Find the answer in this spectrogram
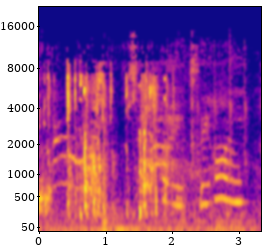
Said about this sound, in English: The cat does not want to be on the podcast.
